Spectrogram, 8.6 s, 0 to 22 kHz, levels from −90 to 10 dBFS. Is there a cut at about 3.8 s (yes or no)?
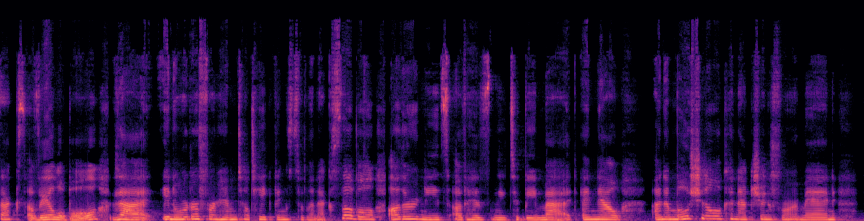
yes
